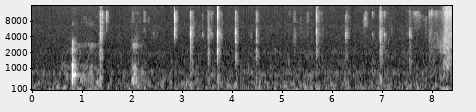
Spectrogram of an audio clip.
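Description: Near silence with faint, irregular clicks and taps from a stylus writing on a pen tablet, one slightly louder just under a second in.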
